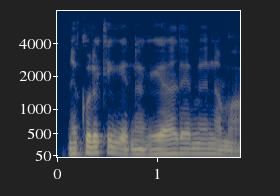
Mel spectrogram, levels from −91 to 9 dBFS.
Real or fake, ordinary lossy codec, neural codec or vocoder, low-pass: fake; none; codec, 16 kHz, 4 kbps, X-Codec, HuBERT features, trained on balanced general audio; none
